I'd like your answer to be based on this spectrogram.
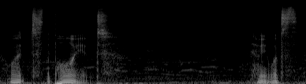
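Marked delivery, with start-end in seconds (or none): none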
